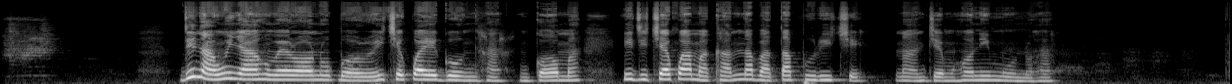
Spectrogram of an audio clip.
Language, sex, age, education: Igbo, female, 15-29, tertiary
